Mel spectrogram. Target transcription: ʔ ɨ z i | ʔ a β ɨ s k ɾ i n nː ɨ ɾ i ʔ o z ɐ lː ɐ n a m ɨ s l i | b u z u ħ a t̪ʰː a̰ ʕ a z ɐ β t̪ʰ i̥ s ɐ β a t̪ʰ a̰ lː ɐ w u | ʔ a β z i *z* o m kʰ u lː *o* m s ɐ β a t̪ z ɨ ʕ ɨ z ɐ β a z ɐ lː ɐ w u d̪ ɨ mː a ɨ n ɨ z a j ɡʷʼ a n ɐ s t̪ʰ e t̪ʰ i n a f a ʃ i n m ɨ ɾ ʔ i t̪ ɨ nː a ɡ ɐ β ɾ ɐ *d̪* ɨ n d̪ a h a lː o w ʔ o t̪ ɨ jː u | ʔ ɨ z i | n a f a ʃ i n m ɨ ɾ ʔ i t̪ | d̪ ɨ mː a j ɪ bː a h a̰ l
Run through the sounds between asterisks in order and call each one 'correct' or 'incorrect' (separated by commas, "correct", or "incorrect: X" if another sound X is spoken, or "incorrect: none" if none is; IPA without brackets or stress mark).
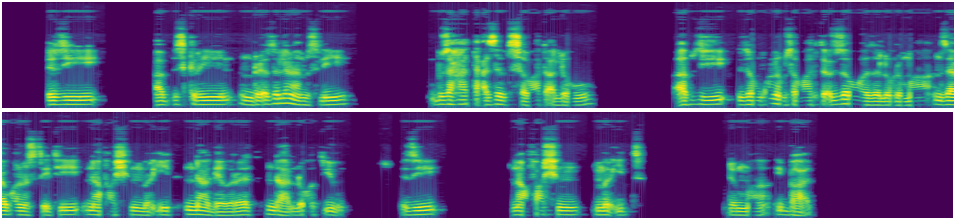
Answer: correct, correct, incorrect: t̪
